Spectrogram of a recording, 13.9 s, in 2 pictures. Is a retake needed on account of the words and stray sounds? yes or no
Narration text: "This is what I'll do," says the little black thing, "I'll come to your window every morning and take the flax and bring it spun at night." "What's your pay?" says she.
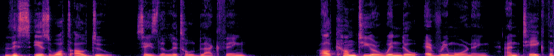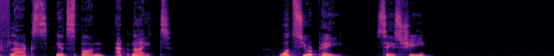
yes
